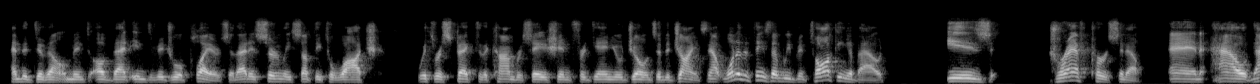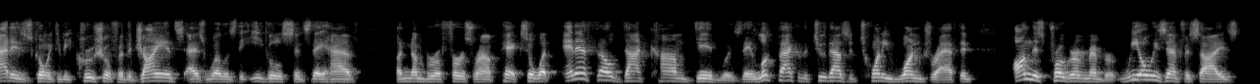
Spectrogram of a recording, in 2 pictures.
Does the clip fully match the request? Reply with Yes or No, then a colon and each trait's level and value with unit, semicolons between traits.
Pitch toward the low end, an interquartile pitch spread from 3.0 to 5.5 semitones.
Yes: low, 130 Hz; average, 4.1 semitones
